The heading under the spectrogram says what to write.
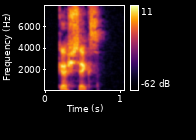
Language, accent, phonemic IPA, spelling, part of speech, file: French, France, /kaʃ.sɛks/, cache-sexe, noun, LL-Q150 (fra)-cache-sexe.wav
- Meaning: cache-sexe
